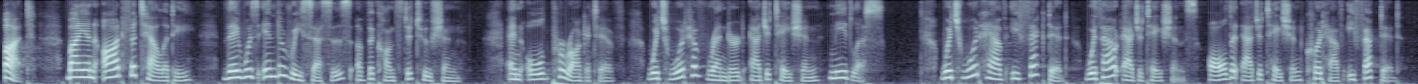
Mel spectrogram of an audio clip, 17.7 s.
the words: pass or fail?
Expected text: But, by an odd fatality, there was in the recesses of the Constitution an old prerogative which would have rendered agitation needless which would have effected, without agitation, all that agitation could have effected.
fail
